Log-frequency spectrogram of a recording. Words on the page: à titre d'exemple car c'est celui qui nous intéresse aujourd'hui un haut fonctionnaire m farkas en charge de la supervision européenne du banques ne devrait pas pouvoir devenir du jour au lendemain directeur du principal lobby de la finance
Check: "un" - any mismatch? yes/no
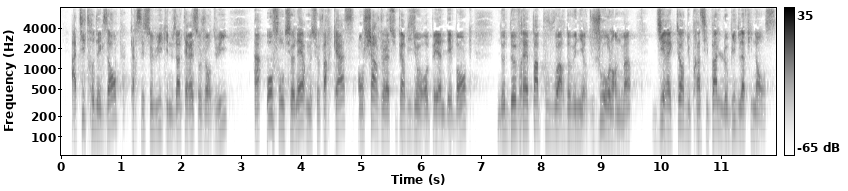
no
